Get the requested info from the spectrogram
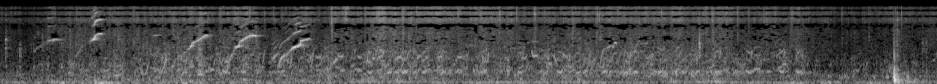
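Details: Several female guinea pigs in a large indoor group of twenty-six, reacting as if sensing something; short rising squeaks and chirps around one to three seconds, then quieter chatter over steady background hum and a faint knock near the end.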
